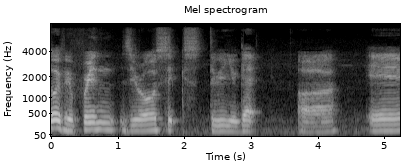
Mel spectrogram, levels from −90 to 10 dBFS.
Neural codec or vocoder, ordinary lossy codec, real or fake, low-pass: vocoder, 44.1 kHz, 128 mel bands every 512 samples, BigVGAN v2; AAC, 32 kbps; fake; 7.2 kHz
